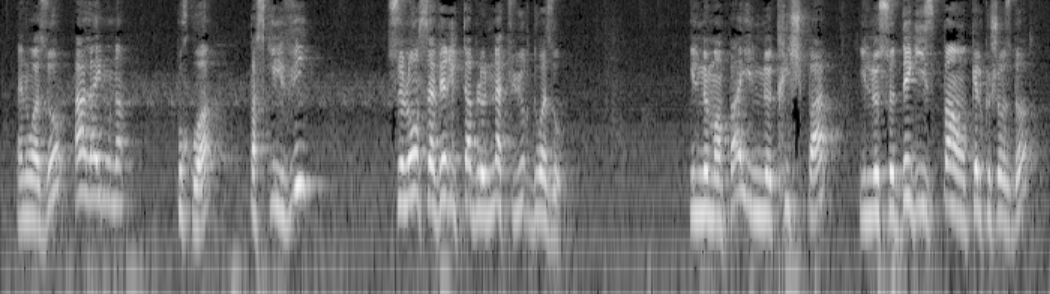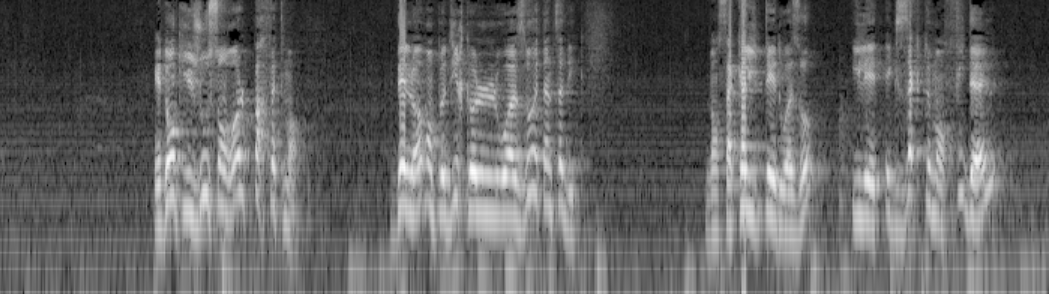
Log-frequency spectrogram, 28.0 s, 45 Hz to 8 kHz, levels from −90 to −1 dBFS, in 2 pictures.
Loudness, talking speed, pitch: -17 LUFS, 120 wpm, 185 Hz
